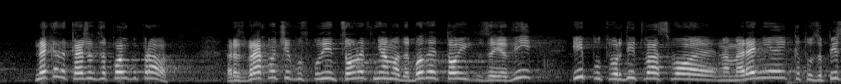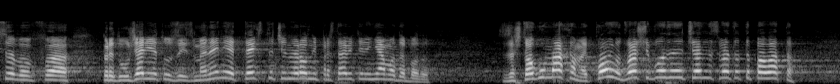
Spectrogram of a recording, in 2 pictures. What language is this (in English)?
Bulgarian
